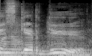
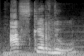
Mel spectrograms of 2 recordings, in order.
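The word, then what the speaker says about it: Hüsker Dü: Husker Du, pronuncia per favore il corretto Husker norvegese, sì, che è un po', diciamo.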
